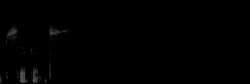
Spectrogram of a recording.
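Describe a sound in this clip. A man speaks briefly and calmly through a headset microphone.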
